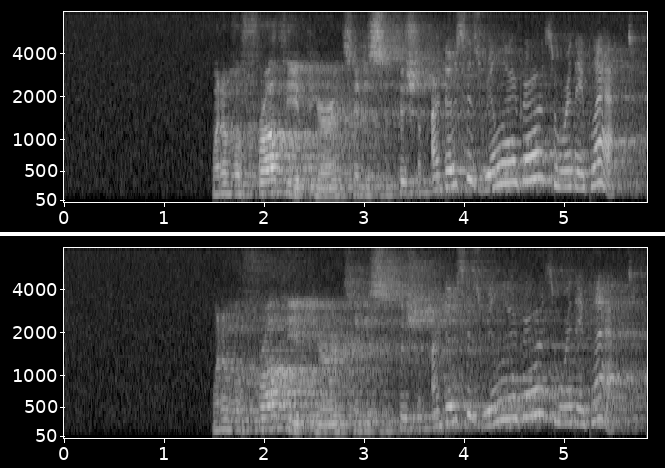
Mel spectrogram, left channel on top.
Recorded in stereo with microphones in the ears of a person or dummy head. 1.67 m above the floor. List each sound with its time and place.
1.5 s a man speaking: 50° left (ahead or behind), 1.8 m
3.7 s a woman speaking: 35° left (ahead or behind), 0.9 m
